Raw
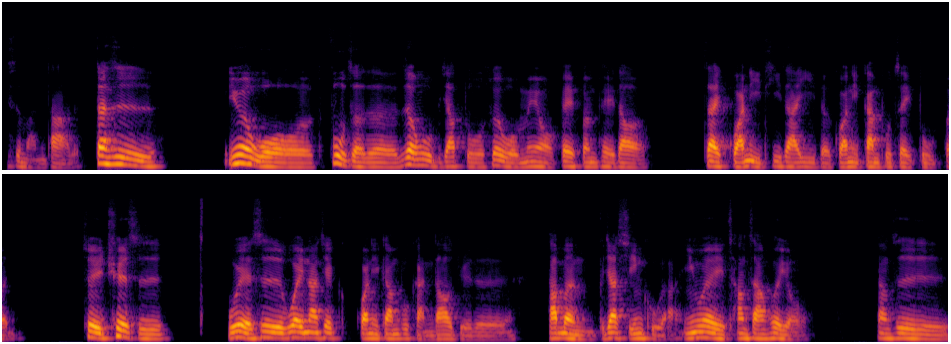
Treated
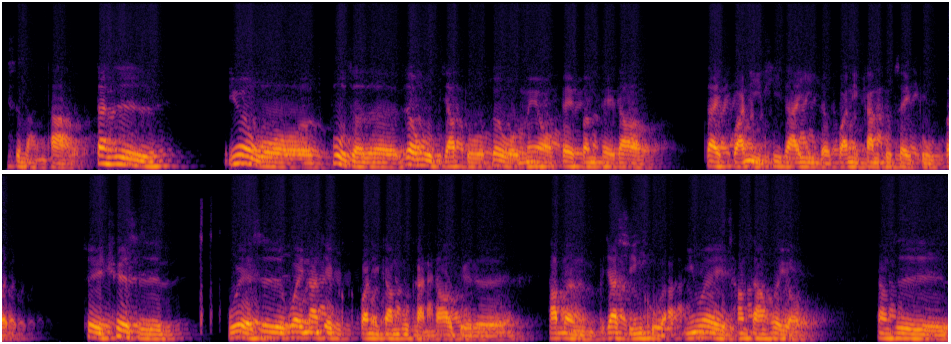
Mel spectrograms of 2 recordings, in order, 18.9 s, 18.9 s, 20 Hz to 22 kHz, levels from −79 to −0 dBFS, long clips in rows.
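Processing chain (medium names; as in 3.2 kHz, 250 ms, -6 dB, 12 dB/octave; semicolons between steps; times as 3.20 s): tilt EQ -2 dB/octave; reverse; compression 6:1, threshold -24 dBFS, peak gain reduction 14 dB; reverse; Chebyshev shaper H 4 -30 dB, 8 -44 dB, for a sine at -14.5 dBFS; modulation noise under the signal 33 dB; bass shelf 160 Hz -7 dB; hum notches 50/100/150/200 Hz; modulated delay 92 ms, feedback 32%, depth 185 cents, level -9 dB; trim +8.5 dB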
